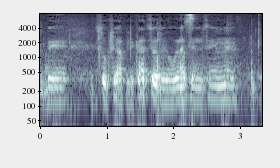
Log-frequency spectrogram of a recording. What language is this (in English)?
Hebrew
